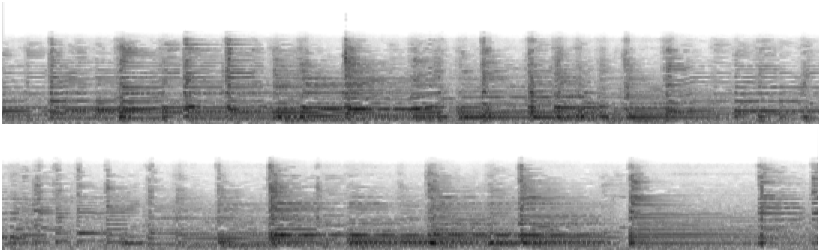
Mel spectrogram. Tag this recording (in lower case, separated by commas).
music, plucked string instrument, musical instrument, guitar, speech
